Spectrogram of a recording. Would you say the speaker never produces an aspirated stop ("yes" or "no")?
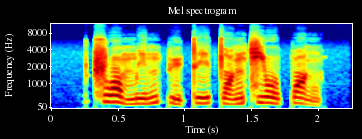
yes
